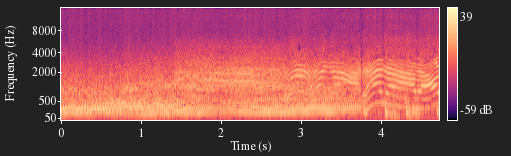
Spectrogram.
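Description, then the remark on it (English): A car engine revs loudly and accelerates, its steady drone climbing in pitch before breaking into quick, wavering swoops as the throttle is pushed hard. “That maggot gets inside and you hit the gun!”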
